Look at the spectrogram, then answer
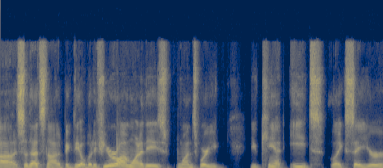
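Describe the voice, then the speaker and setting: A man with an ordinary speaking voice, medium-pitched, at a moderate pace with ordinary pitch variation over a quiet background. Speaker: podcast host. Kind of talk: casual chat.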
